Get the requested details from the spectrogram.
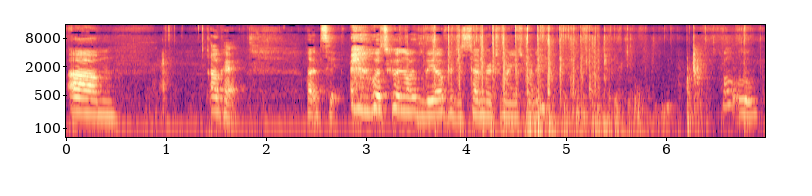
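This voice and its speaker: A woman talks through a tarot spread in a casual, chatty way. She thinks aloud, fills pauses with little asides and slips in small laughs. Her voice sits at a middle pitch over a faint background hiss. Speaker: tarot reader.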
